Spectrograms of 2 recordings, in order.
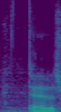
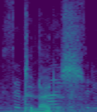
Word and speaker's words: tinnitus: Nice tinnitus ringing in the ears there. Or, as the Americans say, tinnitus.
